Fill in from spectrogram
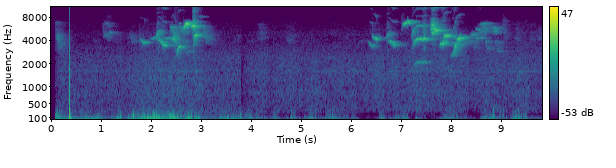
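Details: Double-collared seedeater, a competition bird in training for a tournament, singing two bursts of high, quick twittering and slurred whistled notes separated by a pause, with low background rumble.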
